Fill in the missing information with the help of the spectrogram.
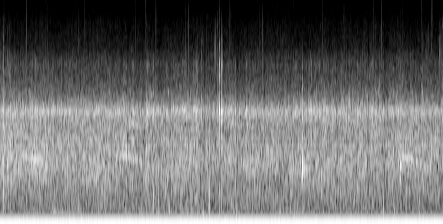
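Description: Ambient soundscape music: a steady low drone under a dense hissing, crackling texture with scattered clicks and faint short chirps, and a couple of brief louder crackles about three seconds in and near the end.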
